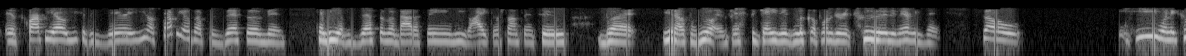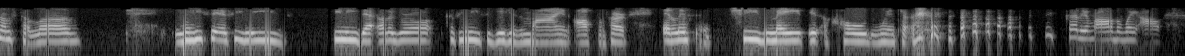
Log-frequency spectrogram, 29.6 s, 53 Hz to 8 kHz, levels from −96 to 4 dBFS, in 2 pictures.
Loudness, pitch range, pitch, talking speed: -28 LUFS, 190-230 Hz, 210 Hz, 155 wpm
